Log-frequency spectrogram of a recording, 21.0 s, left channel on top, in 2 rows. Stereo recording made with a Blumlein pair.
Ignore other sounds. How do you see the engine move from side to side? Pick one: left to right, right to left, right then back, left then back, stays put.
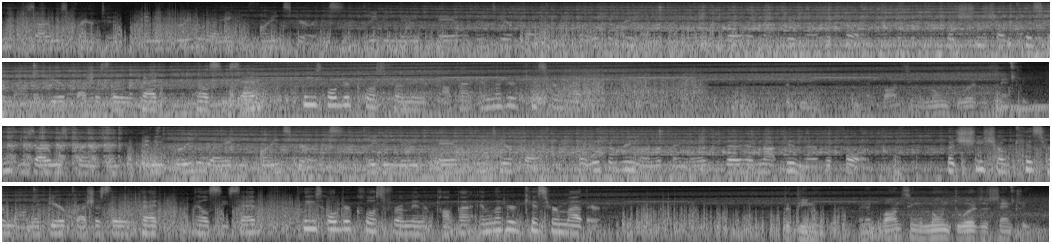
right to left.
